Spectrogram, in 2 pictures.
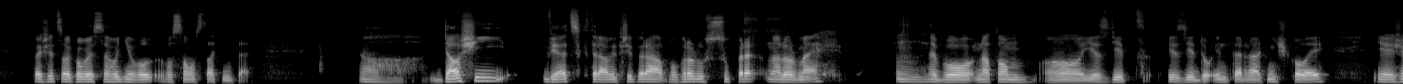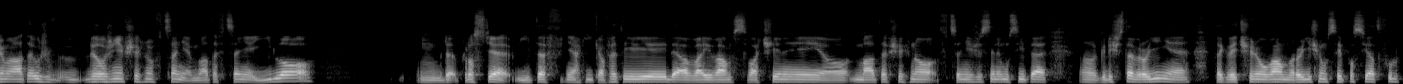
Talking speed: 130 wpm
